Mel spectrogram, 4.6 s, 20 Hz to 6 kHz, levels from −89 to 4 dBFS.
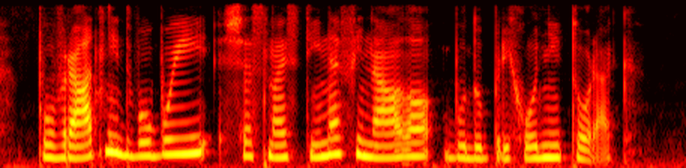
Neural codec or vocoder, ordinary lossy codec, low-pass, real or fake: codec, 24 kHz, 3.1 kbps, DualCodec; none; 5.4 kHz; fake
